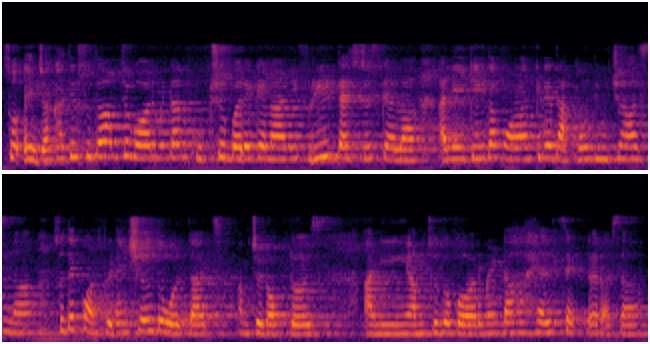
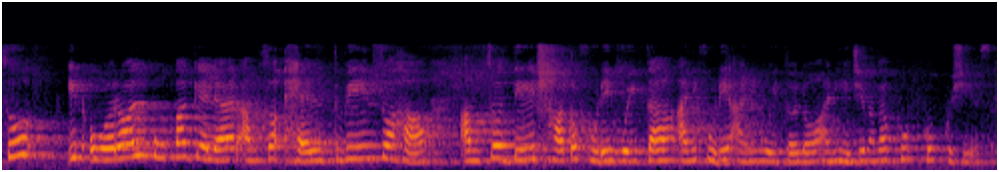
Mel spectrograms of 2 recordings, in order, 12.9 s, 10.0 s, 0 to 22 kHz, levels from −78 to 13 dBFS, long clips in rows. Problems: background sounds at intervals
